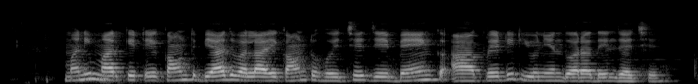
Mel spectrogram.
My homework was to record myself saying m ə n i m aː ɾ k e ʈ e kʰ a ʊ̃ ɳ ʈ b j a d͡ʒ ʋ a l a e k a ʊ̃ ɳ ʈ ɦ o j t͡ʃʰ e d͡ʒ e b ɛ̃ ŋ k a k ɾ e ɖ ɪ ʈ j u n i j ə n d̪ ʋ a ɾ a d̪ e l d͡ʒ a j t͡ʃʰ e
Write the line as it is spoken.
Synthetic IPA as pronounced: m ə n i m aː ɾ k e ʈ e k a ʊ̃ ɳ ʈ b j a d͡ʒ ʋ a l a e k a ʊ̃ ɳ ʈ ɦ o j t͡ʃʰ e d͡ʒ e b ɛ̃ ŋ k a k ɾ e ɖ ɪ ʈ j u n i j ə n d̪ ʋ a ɾ a d̪ e l d͡ʒ a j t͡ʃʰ e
